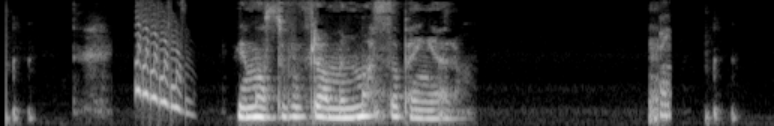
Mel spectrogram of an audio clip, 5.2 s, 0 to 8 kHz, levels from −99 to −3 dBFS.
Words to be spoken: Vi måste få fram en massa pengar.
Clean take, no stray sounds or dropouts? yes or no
no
